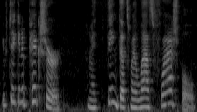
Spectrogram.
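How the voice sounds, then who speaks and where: An earnest big brother in a storybook, read by a woman. He speaks up emphatically, pitched above a plain narrating voice. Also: big pitch swings, measured pace, gravelly, exaggerated voice. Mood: exasperated. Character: earnest older boy, responsible big brother.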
